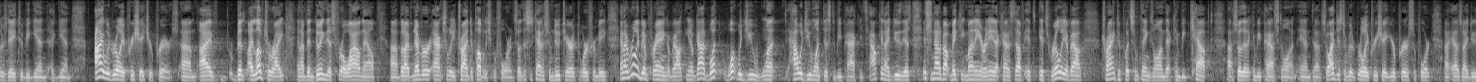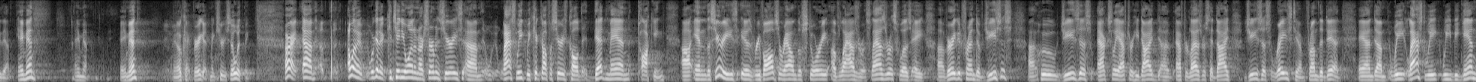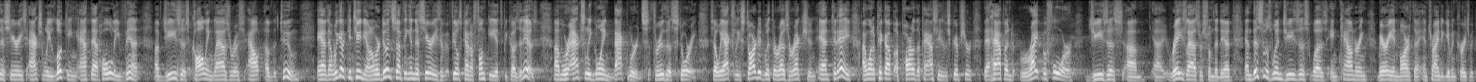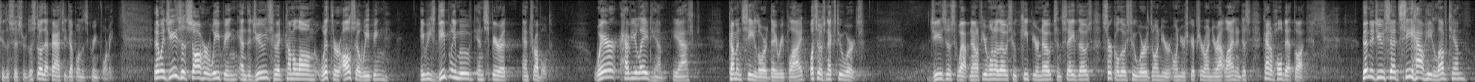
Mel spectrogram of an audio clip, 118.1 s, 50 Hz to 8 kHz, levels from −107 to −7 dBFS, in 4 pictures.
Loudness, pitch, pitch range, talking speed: -26 LUFS, 155 Hz, 140-175 Hz, 205 wpm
